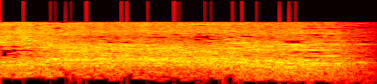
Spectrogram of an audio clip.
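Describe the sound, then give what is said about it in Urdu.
A crowd loudly shouting the slogan Insha'Allah together with raised hands at an Islamic religious gathering: a dense, sustained roar of many voices that holds for about two and a half seconds, then quickly fades. “زوردار انشاءاللہ کا ہاتھ اٹھا کر نعرہ لگائیں کہ ہم بھی اس تفسیر کے سننے میں ضرور شرکت کریں گے”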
